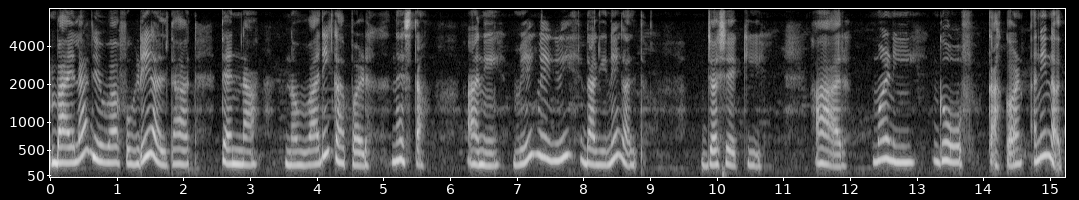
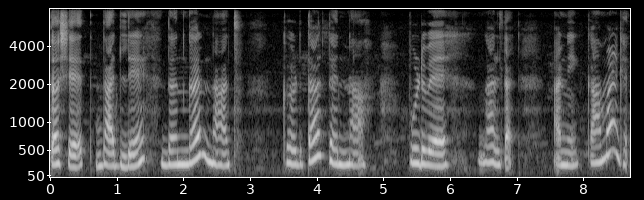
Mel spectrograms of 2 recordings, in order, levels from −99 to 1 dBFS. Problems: background sounds at intervals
